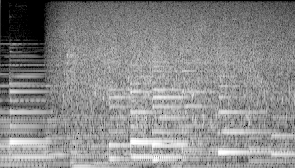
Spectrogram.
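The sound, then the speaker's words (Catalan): A small stream running at the foot of a street flows steadily with a soft, continuous burble, moderately loud, while sustained melodic music tones play over it. “E d'aigua des baceres et cant del riuet, que cur a pe de carrer.”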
